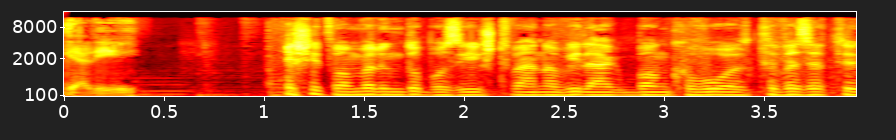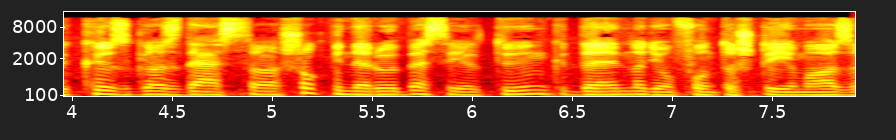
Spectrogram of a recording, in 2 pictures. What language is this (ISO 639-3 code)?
hun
